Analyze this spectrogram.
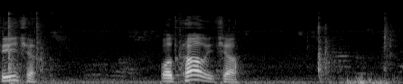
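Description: A van door latch clicks.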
